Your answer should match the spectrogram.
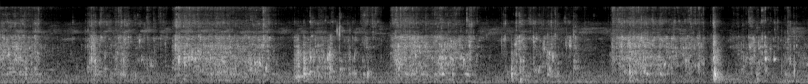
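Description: Kue tetu cake molds being washed in clean water, with steady splashing and sloshing and a few sharper splatters near at hand.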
